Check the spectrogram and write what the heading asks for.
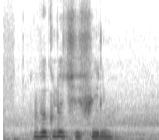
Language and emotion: Russian, neutral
